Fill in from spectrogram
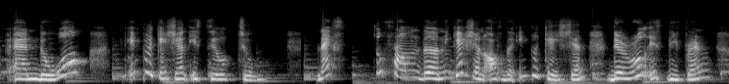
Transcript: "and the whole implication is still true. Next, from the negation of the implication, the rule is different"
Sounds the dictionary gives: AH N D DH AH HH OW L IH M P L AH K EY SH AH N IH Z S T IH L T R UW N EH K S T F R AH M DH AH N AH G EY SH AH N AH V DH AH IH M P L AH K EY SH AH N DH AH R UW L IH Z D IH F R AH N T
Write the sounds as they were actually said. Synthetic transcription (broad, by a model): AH N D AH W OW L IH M P L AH K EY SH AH N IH S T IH L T UW N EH K S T F R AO M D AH N AH G EY SH AH N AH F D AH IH M P L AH K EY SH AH N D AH R UW L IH S D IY F R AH N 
